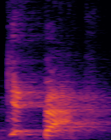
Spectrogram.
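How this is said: It is said as a sharp command.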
